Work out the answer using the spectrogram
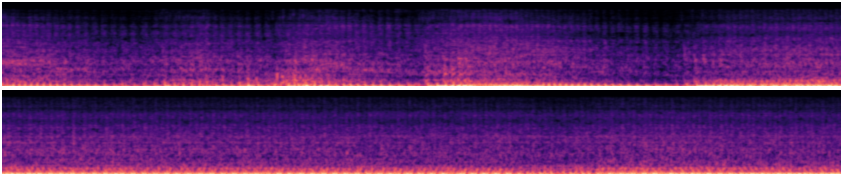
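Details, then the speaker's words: Worn-out Honda Dream Yuga engine before rebuild: deep uneven thumping idle with loose clatter and surging, smoke from silencer; stalls intermittently and fouls spark plugs every two or three km; whole engine needs rebuilding. "బండి sound అనేది ఈ రకంగా వస్తుందన్నమాట మొత్తం engine పోయిందన్నమాట బండి కూడా ఆగిపోతుంది"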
